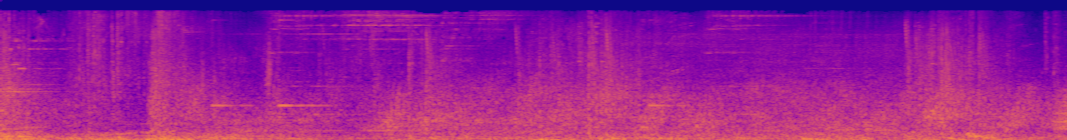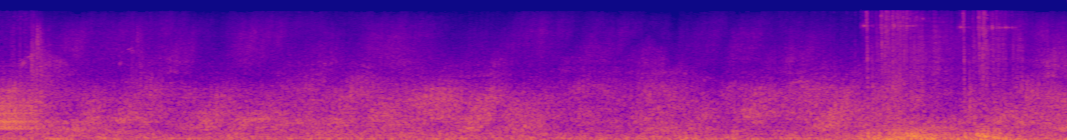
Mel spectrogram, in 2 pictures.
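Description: Gunfire and explosions rumble and bang in a video game.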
